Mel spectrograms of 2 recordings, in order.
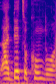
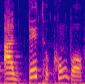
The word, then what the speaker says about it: Adetokounmpo: I mean, their name originally was Adetokounmpo and not Antetokounmpo. But because the Greek people, they didn't know how to pronounce Adetokounmpo. They kept calling him Antetokounmpo.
